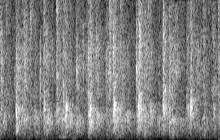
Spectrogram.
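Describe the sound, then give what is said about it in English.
An audience applauds three people who worked on a video: dense, continuous clapping with a faint regular pulse running through it. “I hope you will, before you even see it, join me in giving them applause.”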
